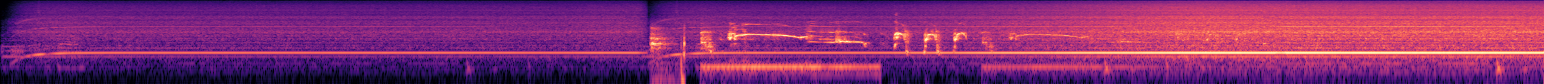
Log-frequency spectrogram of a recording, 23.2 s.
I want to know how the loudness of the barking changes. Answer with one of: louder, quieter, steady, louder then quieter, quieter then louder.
quieter.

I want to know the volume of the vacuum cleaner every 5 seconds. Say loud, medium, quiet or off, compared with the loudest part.
quiet, quiet, quiet, loud, loud.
